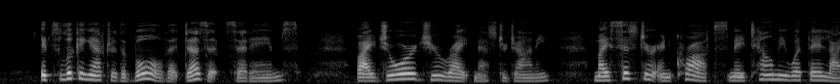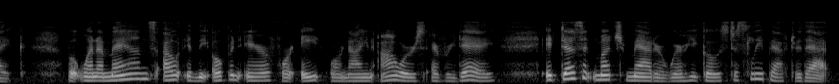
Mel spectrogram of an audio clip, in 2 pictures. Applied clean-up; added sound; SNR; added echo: none; none; none; none.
